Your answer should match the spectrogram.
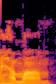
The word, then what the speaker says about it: hammam: They have something that what is known as the hammam, or did I say that right? – Hammam. You did.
